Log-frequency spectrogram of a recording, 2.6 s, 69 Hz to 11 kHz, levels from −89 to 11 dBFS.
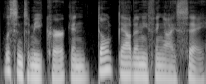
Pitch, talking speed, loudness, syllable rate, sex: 110 Hz, 210 wpm, -16 LUFS, 5.3 syllables/s, male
